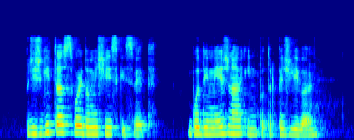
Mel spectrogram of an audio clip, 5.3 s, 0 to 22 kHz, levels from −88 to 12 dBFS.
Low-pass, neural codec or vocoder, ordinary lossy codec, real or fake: 7.2 kHz; codec, 16 kHz, 4 kbps, X-Codec, WavLM features, trained on Multilingual LibriSpeech; none; fake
